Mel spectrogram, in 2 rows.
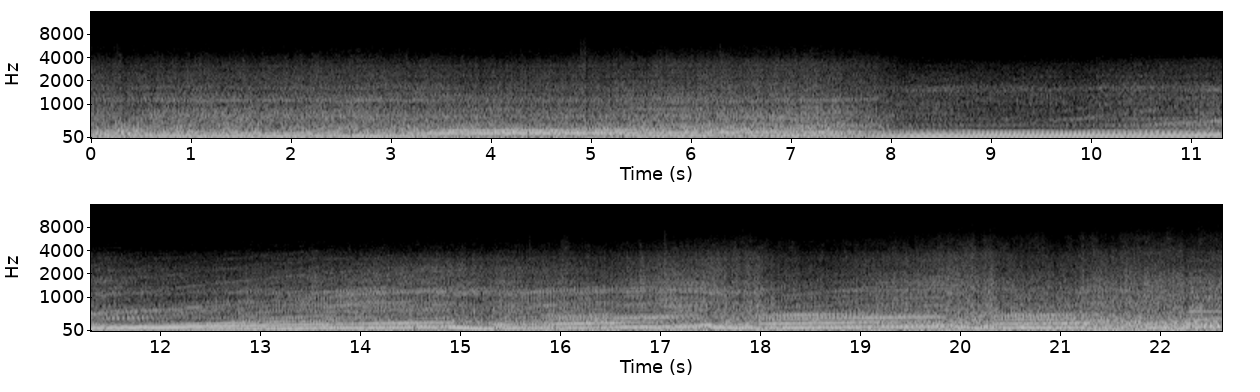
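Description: Triumph Rocket 3 GT's inline three-cylinder engine under way. It holds a steady pitch, eases off about eight seconds in, then pulls hard through the gears, the pitch climbing and dropping back at each of several upshifts, over a rush of wind.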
